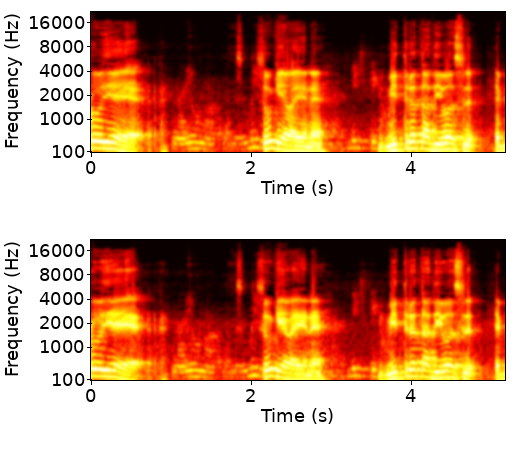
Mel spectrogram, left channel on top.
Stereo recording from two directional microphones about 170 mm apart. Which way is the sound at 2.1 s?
20° left (ahead or behind).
